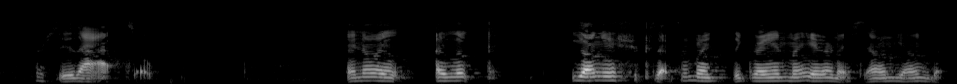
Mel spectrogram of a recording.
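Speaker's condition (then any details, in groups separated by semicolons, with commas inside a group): Brain injury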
